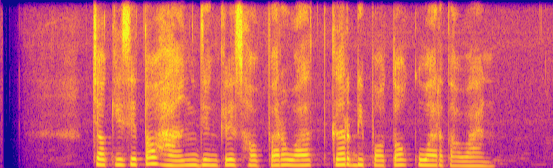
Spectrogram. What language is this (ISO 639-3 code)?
sun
